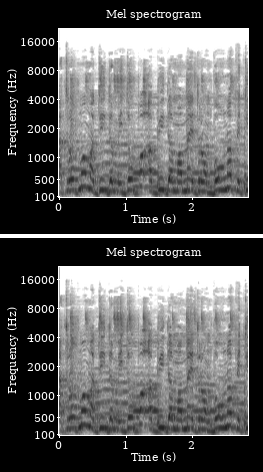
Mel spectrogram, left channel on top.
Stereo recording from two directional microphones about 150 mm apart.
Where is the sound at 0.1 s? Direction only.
35° left (ahead or behind).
